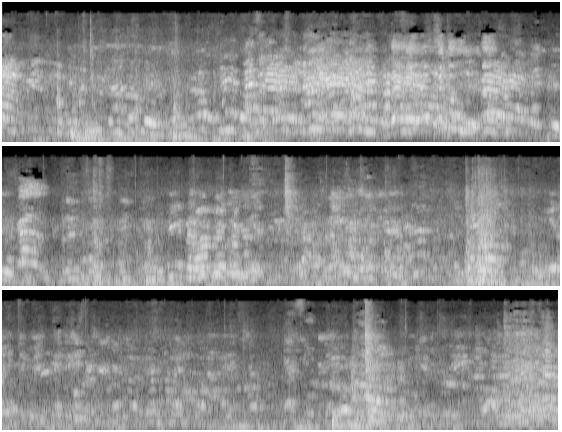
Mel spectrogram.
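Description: A crowd of men shout and chant angrily outdoors.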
